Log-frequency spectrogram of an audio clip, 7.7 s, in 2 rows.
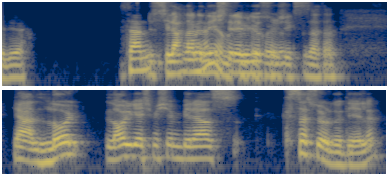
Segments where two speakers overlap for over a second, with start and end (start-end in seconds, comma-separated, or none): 1.5-2.9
